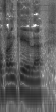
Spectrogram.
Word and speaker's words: Francella: El señor Guillermo Francella, o Franquela, como dijo que se pronuncia, su nombre generó enorme curiosidad, pero es un hombre conocido en el ámbito universitario porque fue decano en la UNR.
